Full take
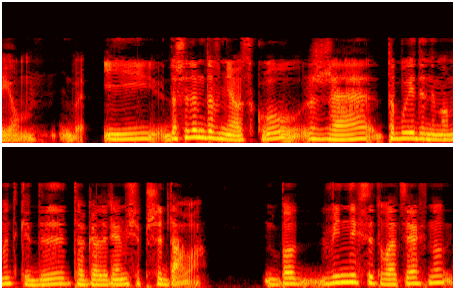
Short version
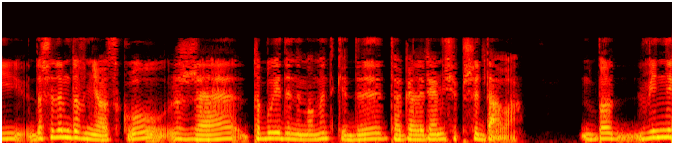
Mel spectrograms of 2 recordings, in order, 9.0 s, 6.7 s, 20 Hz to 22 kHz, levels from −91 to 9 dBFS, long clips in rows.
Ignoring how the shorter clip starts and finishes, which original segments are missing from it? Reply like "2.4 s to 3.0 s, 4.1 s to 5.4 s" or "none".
none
